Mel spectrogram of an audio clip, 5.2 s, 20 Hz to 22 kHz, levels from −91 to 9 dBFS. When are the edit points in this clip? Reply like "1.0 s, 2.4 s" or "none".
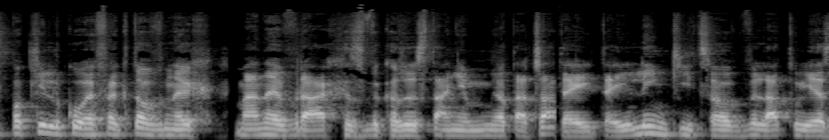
1.4 s, 3.5 s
